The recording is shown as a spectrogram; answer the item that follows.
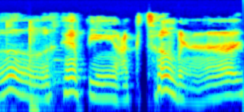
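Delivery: very low, put-on spooky voice. Host wishes listeners happy October at the end of an episode, in a spooky voice. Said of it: "Is that a good spooky voice?".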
